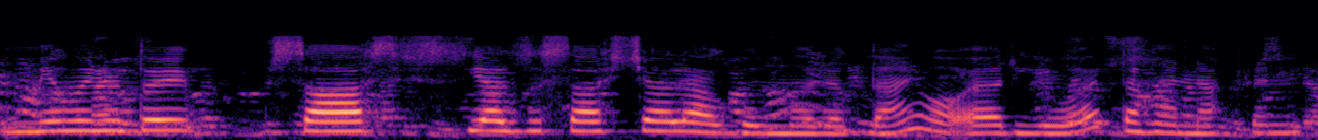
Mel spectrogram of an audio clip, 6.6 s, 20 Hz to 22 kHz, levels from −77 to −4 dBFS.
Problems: constant background noise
